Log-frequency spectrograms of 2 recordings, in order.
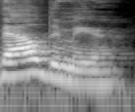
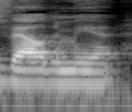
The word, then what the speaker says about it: Vladimir: it sounds similar but I think that's how you pronounce the president of Ukraine Vladimir so correction they're both their names are sound similar but they're pronounced differently so just a slight difference valdemir and Vladimir okay we'll get that part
